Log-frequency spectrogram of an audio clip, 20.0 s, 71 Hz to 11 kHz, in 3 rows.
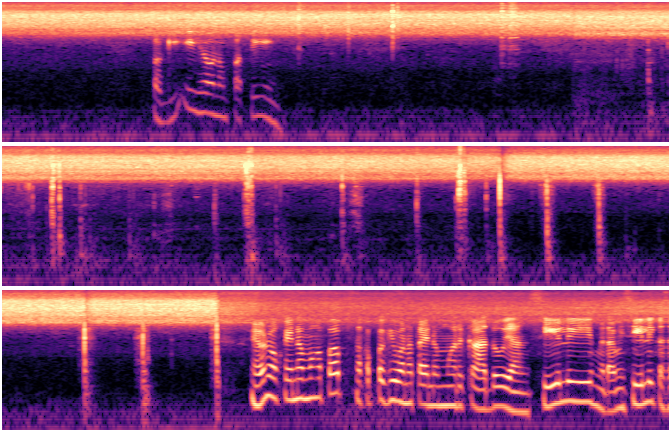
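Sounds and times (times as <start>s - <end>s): fire crackling: 0.0s - 15.9s
steady high hiss: 0.0s - 20.0s.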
